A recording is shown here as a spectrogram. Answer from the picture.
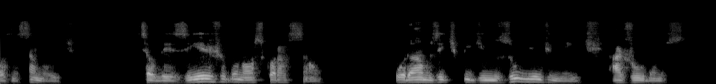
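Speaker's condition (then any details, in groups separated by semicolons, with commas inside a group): No condition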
